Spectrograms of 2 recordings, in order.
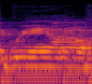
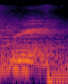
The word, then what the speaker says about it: Brienne: She hates when people say Brianna or Brianna because it's Brienne.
